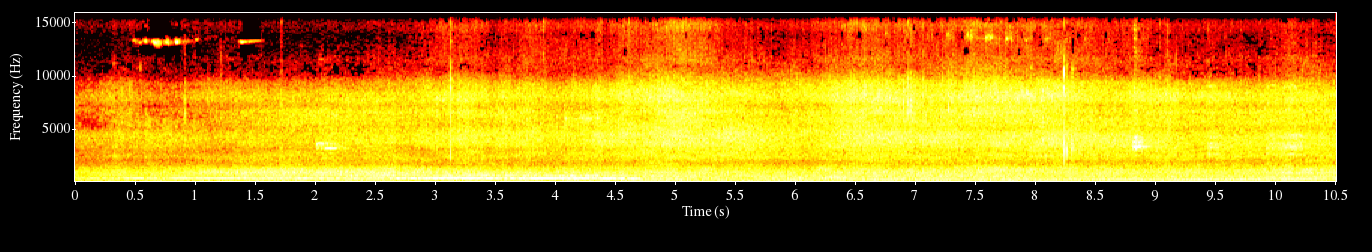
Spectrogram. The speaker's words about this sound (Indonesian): Oke, kita nyoba rekaman di motor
